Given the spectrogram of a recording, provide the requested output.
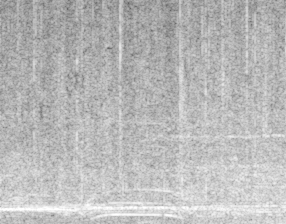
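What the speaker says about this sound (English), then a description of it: "Sam Bird emerges to the roar of the crowd" At a Formula E podium in Putrajaya, Malaysia, a distant crowd roars and applauds steadily under a constant wash of noise, with a tonal whine sweeping through the middle.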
